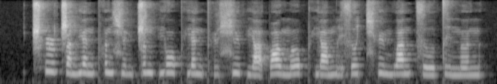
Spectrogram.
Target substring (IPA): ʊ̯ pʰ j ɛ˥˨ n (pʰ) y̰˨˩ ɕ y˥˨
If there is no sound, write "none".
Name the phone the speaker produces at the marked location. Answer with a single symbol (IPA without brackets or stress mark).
pʰ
